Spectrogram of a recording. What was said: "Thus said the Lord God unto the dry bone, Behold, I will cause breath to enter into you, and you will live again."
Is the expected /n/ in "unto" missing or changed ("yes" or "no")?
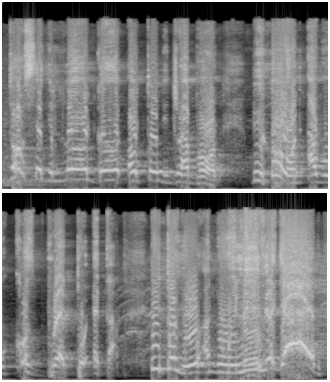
yes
